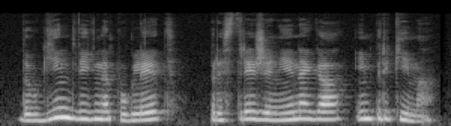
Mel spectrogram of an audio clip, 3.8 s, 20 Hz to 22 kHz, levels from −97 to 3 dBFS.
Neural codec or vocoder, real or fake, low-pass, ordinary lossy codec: none; real; 14.4 kHz; none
